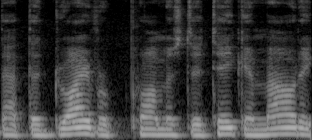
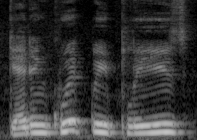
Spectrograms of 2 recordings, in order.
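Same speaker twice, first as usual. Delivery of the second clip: 1 calling out; 5 semitones higher, 6 dB louder than usual. Acted. Edward calls to passengers.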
